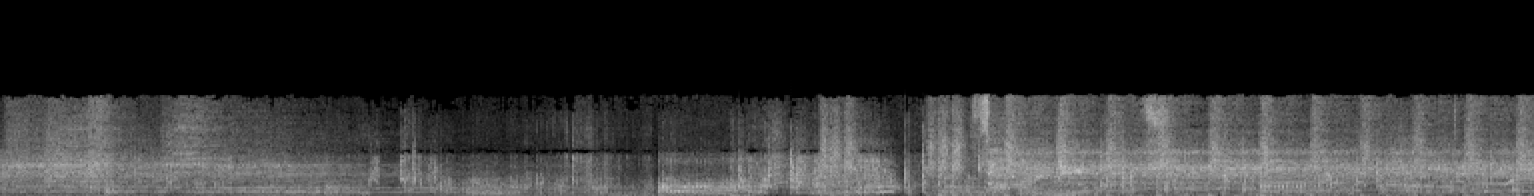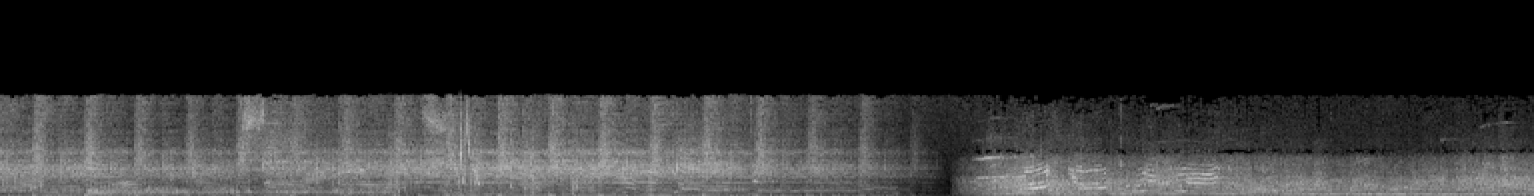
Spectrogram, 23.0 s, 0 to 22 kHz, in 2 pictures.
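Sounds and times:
music: 0:00.0 - 0:04.4, 0:07.0 - 0:20.8
skateboard rolling on pavement: 0:00.0 - 0:17.6
skateboard clacking: 0:00.7 - 0:17.3.

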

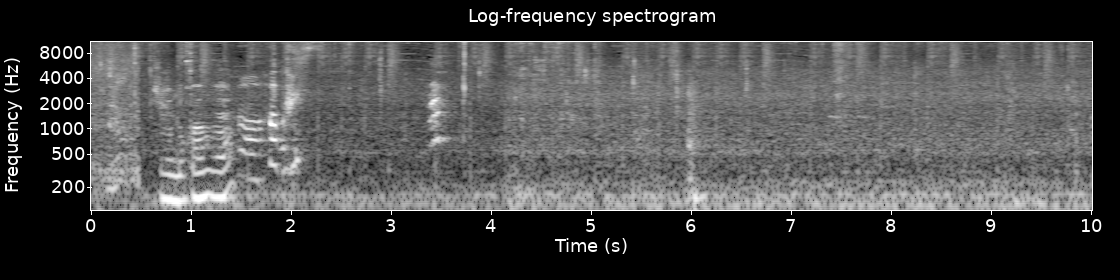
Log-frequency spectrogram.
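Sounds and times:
low room hum: 0:00.2 - 0:10.0
small dog yipping: 0:03.4 - 0:03.8.

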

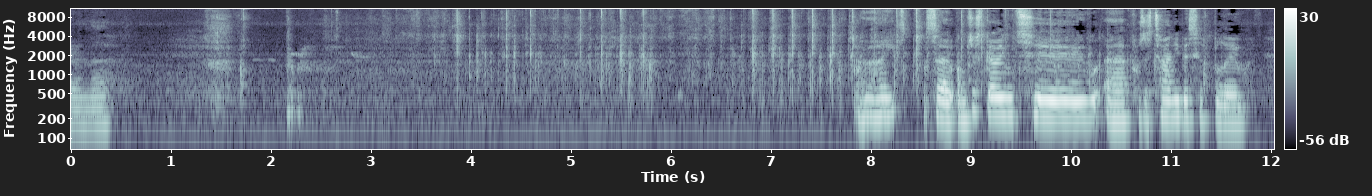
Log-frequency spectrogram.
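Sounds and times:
soft rustle: 0:02.5 - 0:06.8.

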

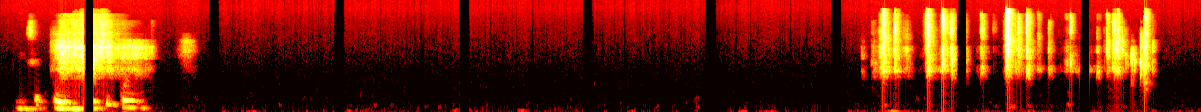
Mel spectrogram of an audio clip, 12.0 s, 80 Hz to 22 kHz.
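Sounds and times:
plastic beads clicking and rattling: 0:08.7 - 0:11.6.

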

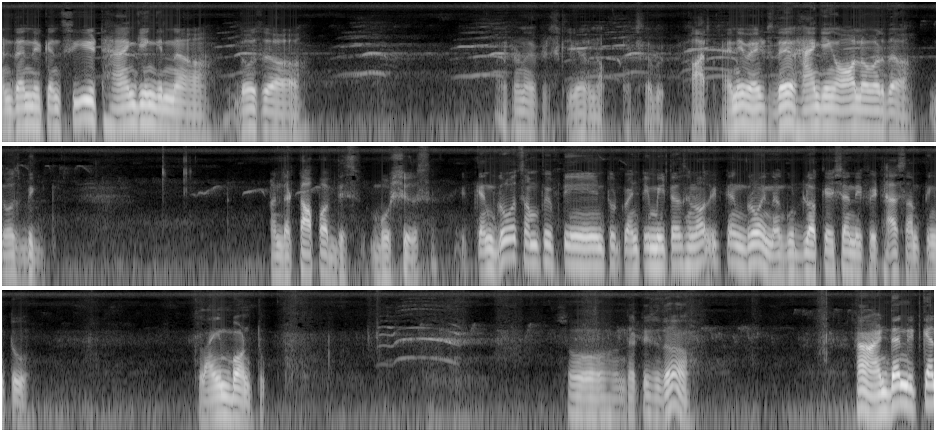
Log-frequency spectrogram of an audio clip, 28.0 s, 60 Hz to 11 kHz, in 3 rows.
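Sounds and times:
rising bird chirps: 0:00.6 - 0:28.0
faint animal call: 0:00.8 - 0:09.4, 0:21.4 - 0:25.8.

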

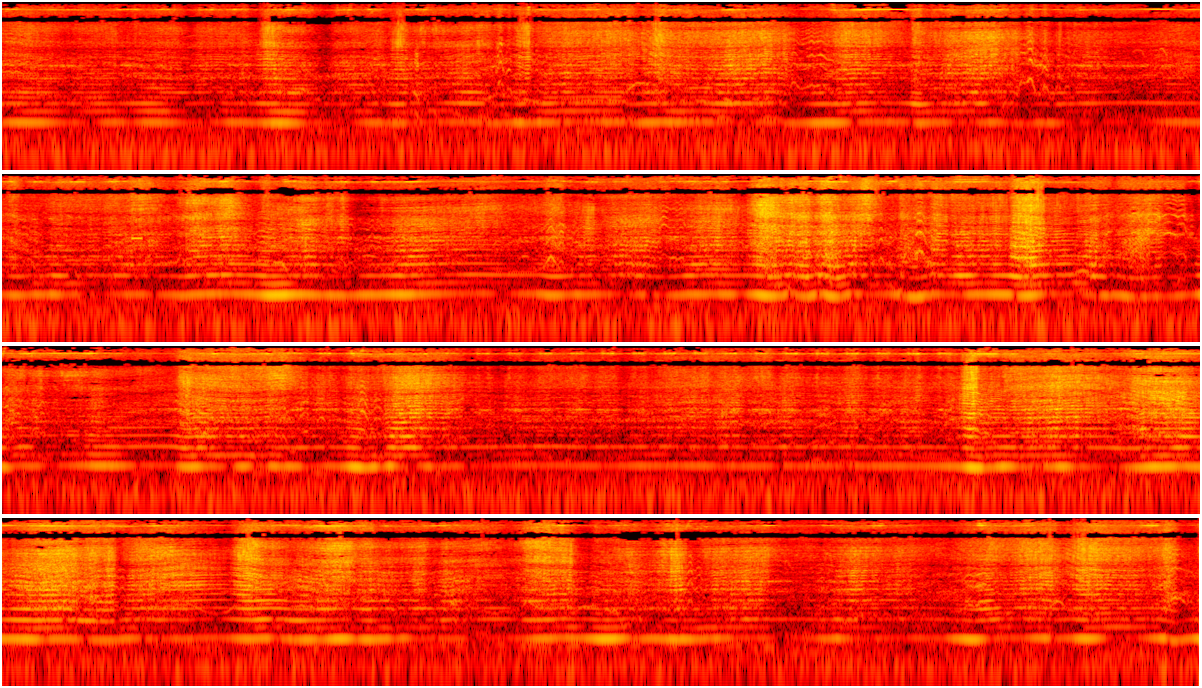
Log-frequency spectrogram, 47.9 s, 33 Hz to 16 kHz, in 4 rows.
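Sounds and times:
helicopter rotor hum and motor whine: 0:00.0 - 0:47.9
swells of blade noise: 0:00.0 - 0:47.9.

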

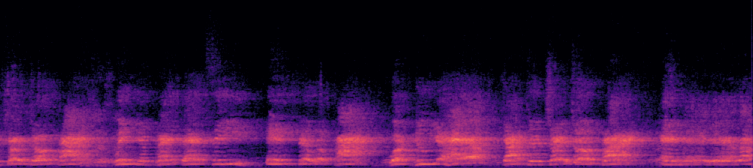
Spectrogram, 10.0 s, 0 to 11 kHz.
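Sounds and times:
man preaching into a microphone: 0:00.0 - 0:10.0.

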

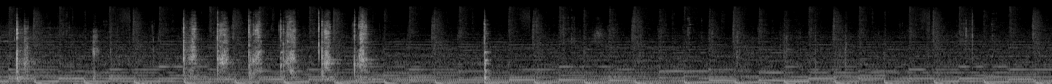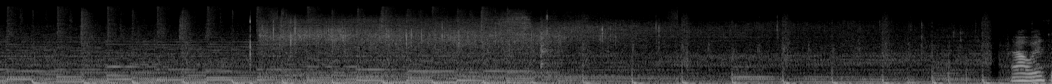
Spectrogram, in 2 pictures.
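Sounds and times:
potatoes sizzling in skillet: 0:00.0 - 0:03.8, 0:13.0 - 0:19.6
background music: 0:00.0 - 0:21.0.

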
